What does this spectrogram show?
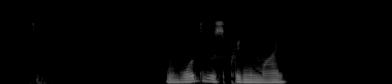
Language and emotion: Russian, neutral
